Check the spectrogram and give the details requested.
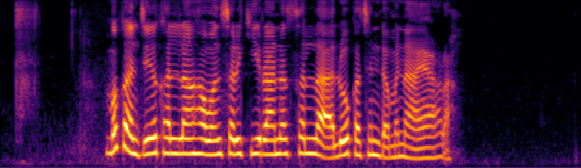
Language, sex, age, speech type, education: Hausa, female, 30-45, read, tertiary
